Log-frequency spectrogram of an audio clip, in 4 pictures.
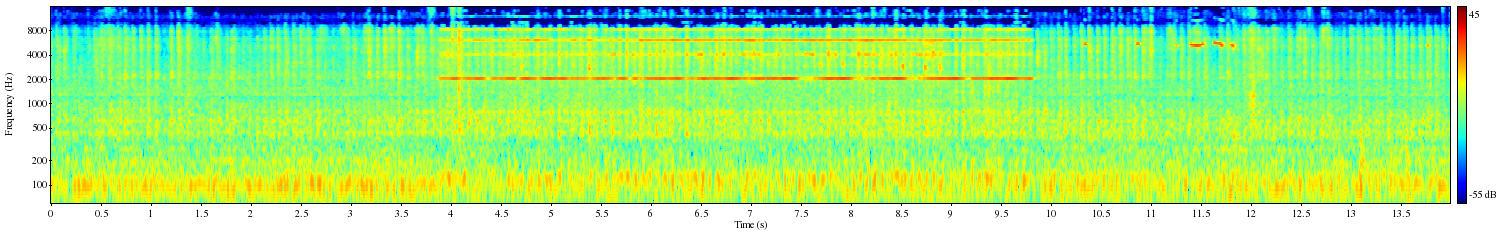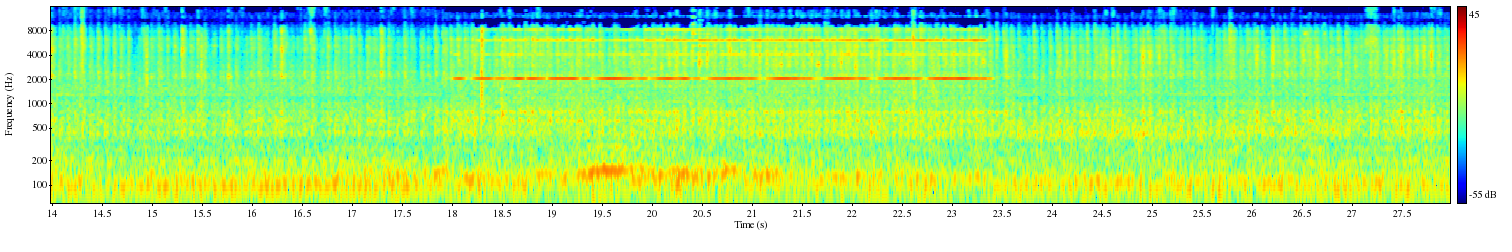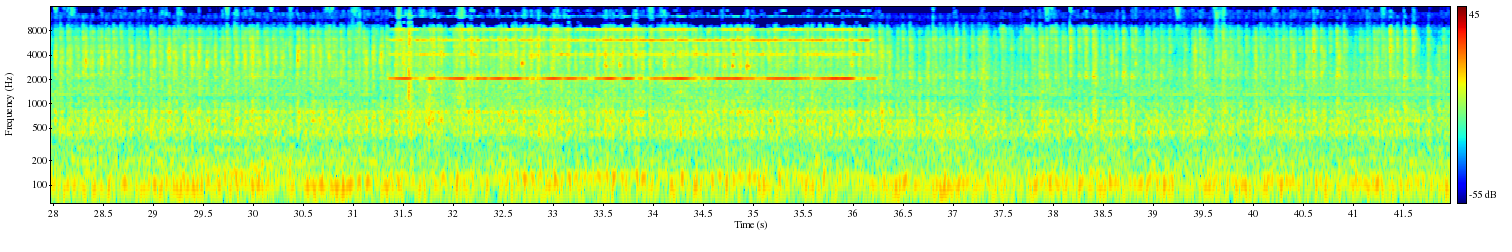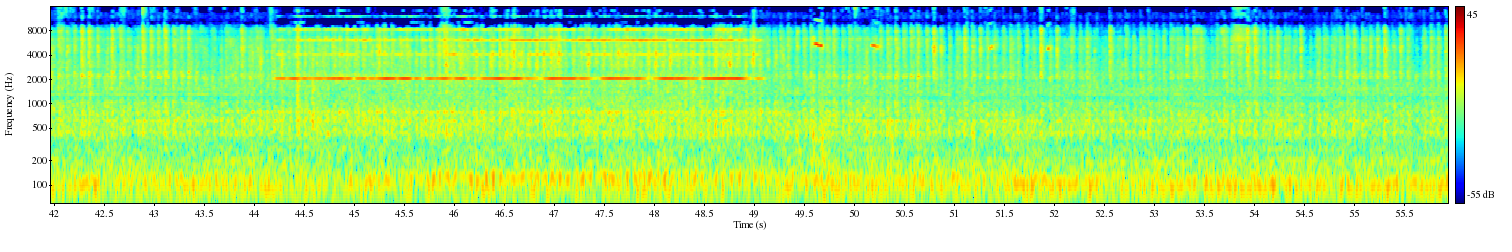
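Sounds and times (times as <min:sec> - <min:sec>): high-pitched squeal: 0:03.2 - 0:12.9, 0:17.3 - 0:23.6, 0:30.2 - 0:36.5, 0:42.0 - 0:52.2
metal lathe hum: 0:03.6 - 0:12.6, 0:17.2 - 0:23.5, 0:31.1 - 0:36.3, 0:42.4 - 0:52.0.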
